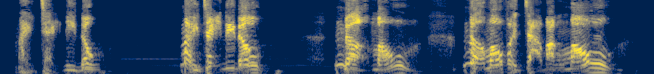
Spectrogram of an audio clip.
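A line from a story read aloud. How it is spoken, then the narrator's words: Hissing shriek. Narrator (Vietnamese): Bà ngoại rít lên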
